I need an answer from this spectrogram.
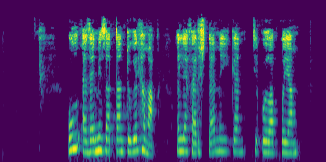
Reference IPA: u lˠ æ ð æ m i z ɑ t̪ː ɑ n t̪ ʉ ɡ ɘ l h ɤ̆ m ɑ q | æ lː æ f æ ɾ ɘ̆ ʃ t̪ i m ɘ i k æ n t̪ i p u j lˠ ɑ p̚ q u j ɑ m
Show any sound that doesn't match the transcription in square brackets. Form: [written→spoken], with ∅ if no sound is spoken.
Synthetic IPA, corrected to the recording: u lˠ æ ð æ m i z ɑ t̪ː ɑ n t̪ ʉ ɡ ɘ l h ɤ̆ m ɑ q | æ lː æ f æ ɾ ɘ̆ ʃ t̪ [i→æ] m ɘ i k æ n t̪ i p u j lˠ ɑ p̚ q u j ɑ m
